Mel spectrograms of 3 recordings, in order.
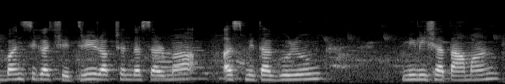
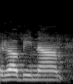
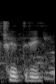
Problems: constant background noise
